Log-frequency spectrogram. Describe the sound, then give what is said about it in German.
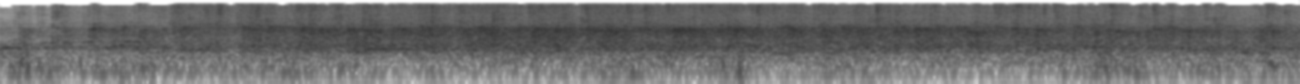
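A large audience claps steadily for several seconds, a dense, sustained wash of applause that stays loud throughout with no voices standing out. “und dafür gehört ihm auf jeden Fall ein Applaus.”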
